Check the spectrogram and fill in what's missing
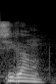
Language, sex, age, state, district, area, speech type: Bodo, male, 30-45, Assam, Kokrajhar, rural, read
